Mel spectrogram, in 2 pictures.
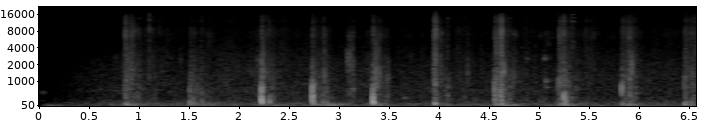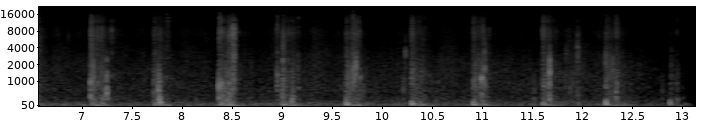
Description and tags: Sound of heavy footsteps on hard ground.
Recorded at Springbrook National Park, Queensland using the Zoom H6 Mid-side module.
